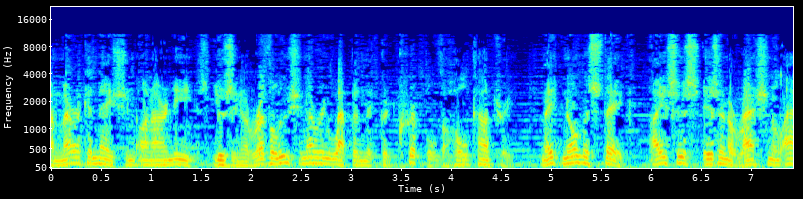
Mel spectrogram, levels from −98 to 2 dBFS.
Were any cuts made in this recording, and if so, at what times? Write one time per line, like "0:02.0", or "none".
0:02.7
